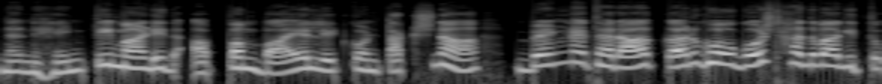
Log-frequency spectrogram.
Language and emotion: Kannada, happy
